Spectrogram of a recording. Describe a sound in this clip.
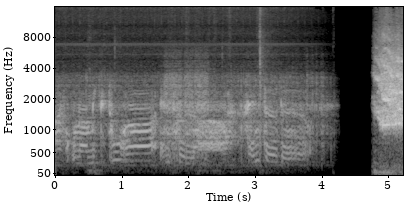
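A man's voice crackles through a two-way radio speaker.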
